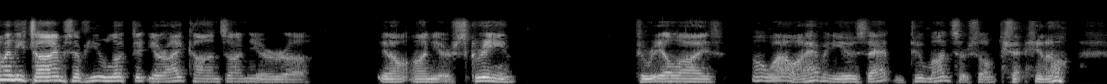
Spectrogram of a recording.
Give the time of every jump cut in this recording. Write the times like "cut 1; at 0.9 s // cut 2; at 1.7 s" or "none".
cut 1; at 10.0 s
